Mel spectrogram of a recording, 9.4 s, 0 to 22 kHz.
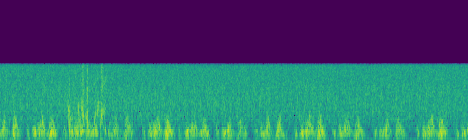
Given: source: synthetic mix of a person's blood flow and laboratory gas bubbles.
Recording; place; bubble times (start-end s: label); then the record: Doppler ultrasound of blood flow; precordium
1.32-1.79 s: bubbles
1.84-2.14 s: bubbles
From the record:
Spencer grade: 1 (occasional bubble signal discernible with the cardiac motion signal, with majority of cardiac periods free of bubbles); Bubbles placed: anywhere in the cardiac cycle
